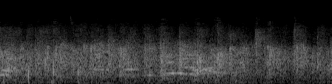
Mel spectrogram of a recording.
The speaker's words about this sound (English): Let's give a clap of praise to the Lord for his faithful.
